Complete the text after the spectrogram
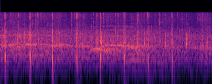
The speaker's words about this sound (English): Let's just give Pastor a hand clap for that right now.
